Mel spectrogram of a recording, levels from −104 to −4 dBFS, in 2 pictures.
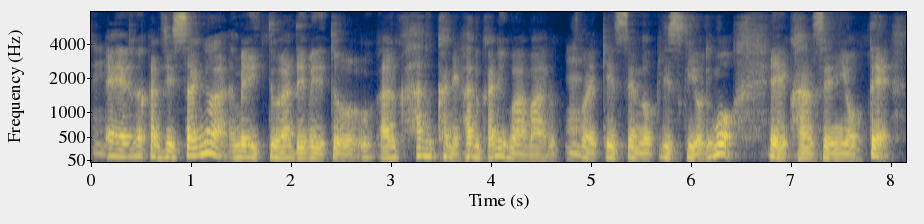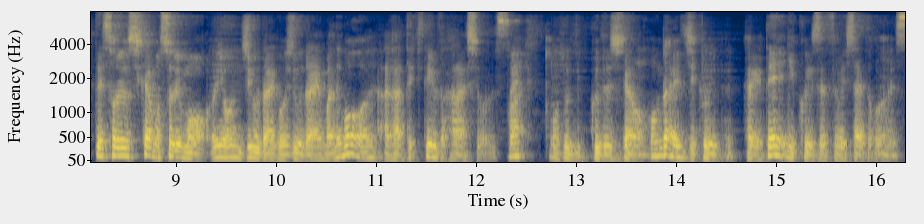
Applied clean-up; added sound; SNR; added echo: neural mask model DeepFilterNet 3.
